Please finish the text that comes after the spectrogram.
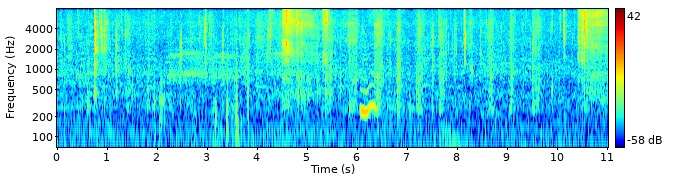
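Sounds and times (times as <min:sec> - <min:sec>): person biting and chewing food: 0:03.0 - 0:11.0.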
